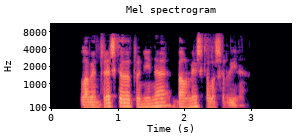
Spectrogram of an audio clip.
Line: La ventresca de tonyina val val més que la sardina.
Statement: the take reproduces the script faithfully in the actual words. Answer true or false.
false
